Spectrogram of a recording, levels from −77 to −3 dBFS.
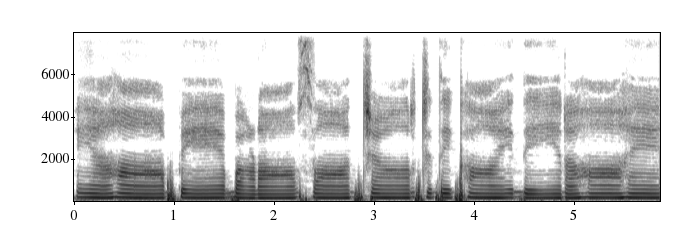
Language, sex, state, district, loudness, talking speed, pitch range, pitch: Hindi, female, Maharashtra, Washim, -17 LUFS, 90 wpm, 185-195 Hz, 185 Hz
